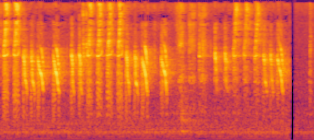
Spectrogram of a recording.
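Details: Society finch, a domesticated pet munia, giving a fast series of short buzzy, descending chirps repeated about four times a second, with steady background hum and a brief dropout near the end.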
